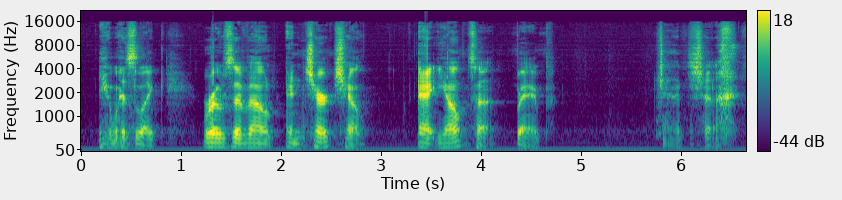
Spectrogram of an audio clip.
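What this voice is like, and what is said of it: Imitates another person's voice. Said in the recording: “Don't know why I'm talking like this. Starting to sound like a terrible impression of Dennis Miller ... That is the worst impression I've ever done”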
